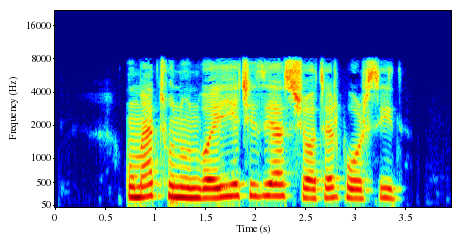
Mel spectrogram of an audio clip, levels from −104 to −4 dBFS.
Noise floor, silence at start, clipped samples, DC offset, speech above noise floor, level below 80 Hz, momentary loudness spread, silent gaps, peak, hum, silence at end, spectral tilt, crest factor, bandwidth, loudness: -64 dBFS; 0.7 s; under 0.1%; under 0.1%; 50 dB; -54 dBFS; 7 LU; none; -2 dBFS; none; 0.55 s; -4.5 dB/octave; 14 dB; 8.2 kHz; -14 LUFS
